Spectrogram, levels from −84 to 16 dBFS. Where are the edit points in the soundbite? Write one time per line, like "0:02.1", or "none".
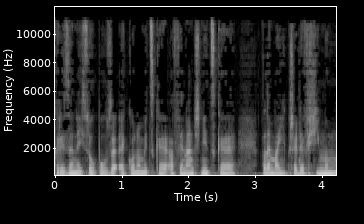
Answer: none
